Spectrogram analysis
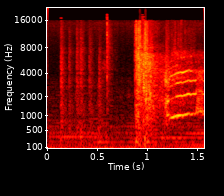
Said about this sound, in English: Ah, you shot me! It isn't a real bullet. Oh, wait. Yes. Yes, it is.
